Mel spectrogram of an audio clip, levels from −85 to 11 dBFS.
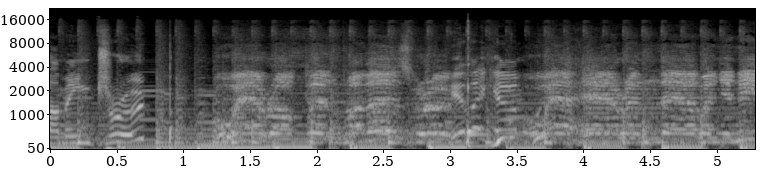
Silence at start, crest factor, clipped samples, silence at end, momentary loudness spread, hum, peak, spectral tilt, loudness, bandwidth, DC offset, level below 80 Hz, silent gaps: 0 s; 18 dB; under 0.1%; 0 s; 3 LU; none; -2 dBFS; -4.5 dB/octave; -20 LUFS; 16 kHz; under 0.1%; -28 dBFS; none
